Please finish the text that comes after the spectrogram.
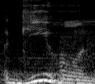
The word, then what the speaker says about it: Gihon: How do you spell that? Gihon? Gihon. Sounds very East Asian, nahi? Sounds very Hebrew. Okay. Gihon. جی ہاں. Hong نہیں. نہیں جی ہاں.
